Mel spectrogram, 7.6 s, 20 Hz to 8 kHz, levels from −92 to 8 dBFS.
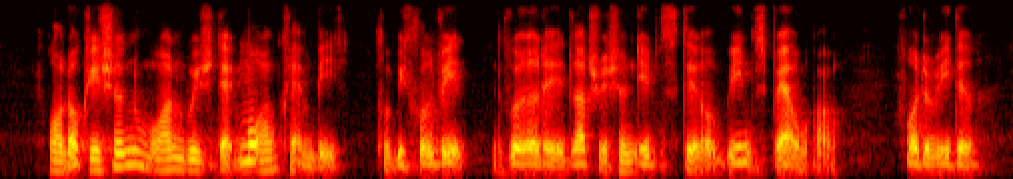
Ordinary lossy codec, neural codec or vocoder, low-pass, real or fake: Opus, 24 kbps; autoencoder, 22.05 kHz, a latent of 192 numbers a frame, VITS, trained on one speaker; 7.2 kHz; fake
